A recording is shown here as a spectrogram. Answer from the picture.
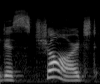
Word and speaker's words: discharged: Another one, the doctor cleared me to be discharged today. Cleared me, meaning, okay, you can go home. He said I was okay to go home, and discharged. The stress should go on the second syllable. Discharged.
